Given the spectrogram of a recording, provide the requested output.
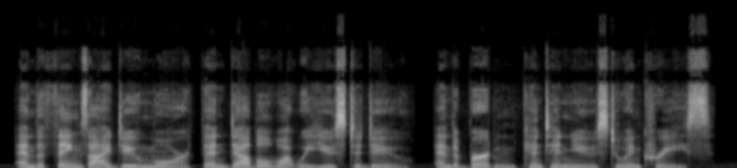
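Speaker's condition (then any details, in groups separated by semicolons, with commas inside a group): No condition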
